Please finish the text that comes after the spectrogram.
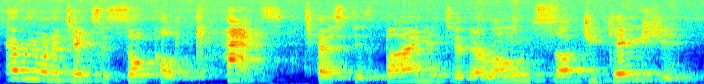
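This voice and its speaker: Scornful, defiant woman, high-voiced ranting skeptic, audio drama, roomy echo. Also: expressive, normal speed, a bit bright. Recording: echoey room.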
